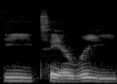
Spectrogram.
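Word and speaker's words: E'Terri: My name is Terry, so I'm calling it The Eatery, but it's pronounced Eatery. It's E apostrophe Terri, which spells out my name, and it's called The Eatery.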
